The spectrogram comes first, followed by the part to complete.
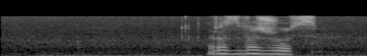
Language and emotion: Russian, neutral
